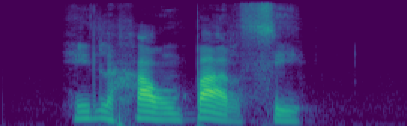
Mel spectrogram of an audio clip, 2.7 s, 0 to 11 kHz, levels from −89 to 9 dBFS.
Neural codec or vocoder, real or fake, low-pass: codec, 44.1 kHz, 7.8 kbps, Pupu-Codec; fake; 9.9 kHz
